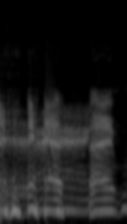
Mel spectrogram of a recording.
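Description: A harsh, nasal buzzer blares for just over a second, a loud low-pitched drone with a brief dip partway through before it swells again and cuts off.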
